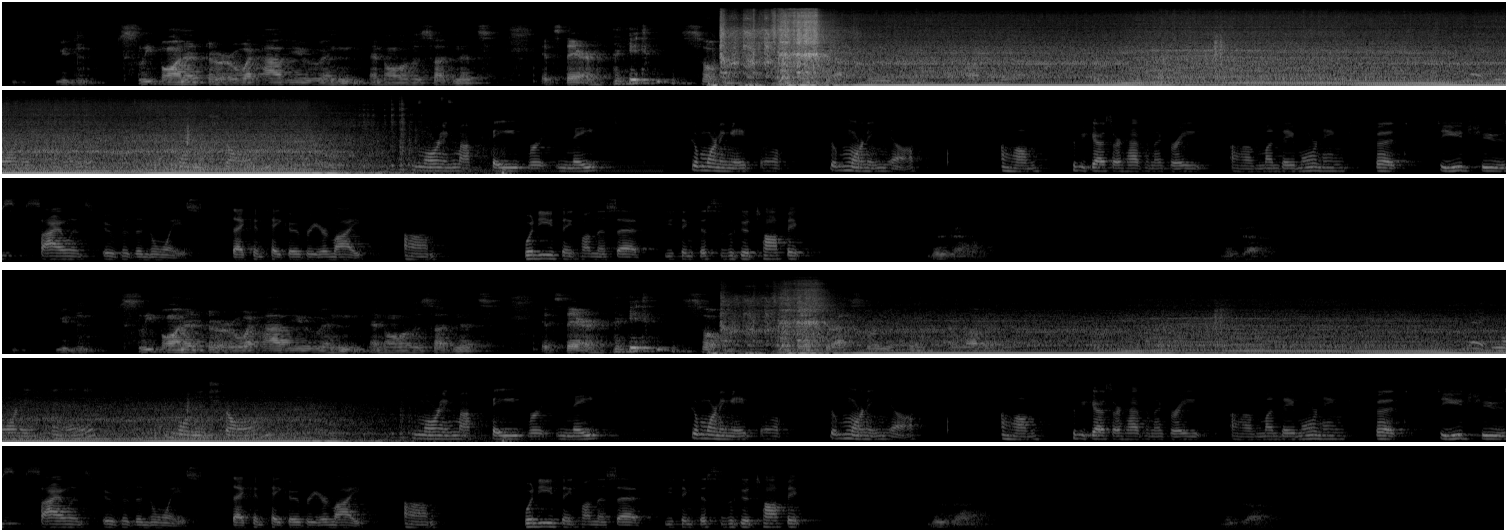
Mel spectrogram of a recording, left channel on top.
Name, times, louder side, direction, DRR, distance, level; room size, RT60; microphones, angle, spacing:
voice 1, 0.5-0.9 1.2-6.5 6.8-7.5 7.7-10.0, left 1 dB, 25° left, 3 dB, 1.3 m, -43 dB
sound 1, 7.1-19.5 20.0-20.1, left 9 dB, 85° left, 0.4 m, -35 dB
voice 2, 14.6-16.0 16.7-17.9 19.1-21.0 21.9-22.8 23.3-24.2 25.0-25.4 25.7-27.0 27.3-29.0 29.4-32.1 32.4-33.7 34.1-34.4 35.3-38.1, equal, 5° left, 11 dB, 0.4 m, -47 dB
voice 3, 39.3-39.9 42.3-42.8, left 1 dB, 50° left, -5 dB, 2.4 m, -57 dB
12.5 x 6.6 x 4.4 m, 0.79 s
head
